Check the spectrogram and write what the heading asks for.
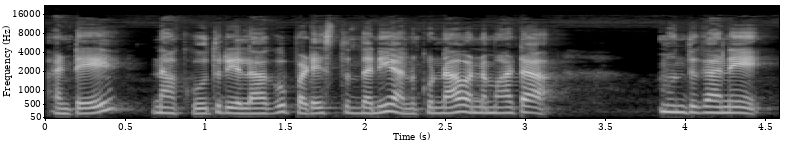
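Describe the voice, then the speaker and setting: A woman voicing a sharp-tongued, scornful village mother who scolds and accuses in a storybook reading. Her delivery stays flat. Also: medium pitch, moderate pace, close to an everyday voice. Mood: accusing.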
